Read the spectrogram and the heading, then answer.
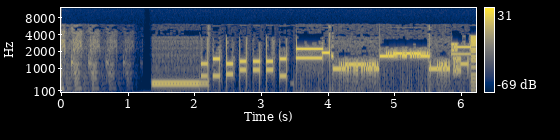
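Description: A brief voice opens, then a steady dial tone, a quick run of about eight touch-tone digits, and loud dial-up modem handshake tones that squeal and jump between pitches.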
